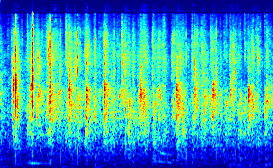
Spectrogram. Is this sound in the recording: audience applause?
yes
